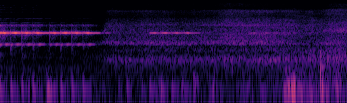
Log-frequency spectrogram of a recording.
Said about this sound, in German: Jo, und ich würde sagen, dass wir danach dann auch schon, weil mein Timer gerade geht, Leute, und dann würde ich sagen, dass wir danach auch schon.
